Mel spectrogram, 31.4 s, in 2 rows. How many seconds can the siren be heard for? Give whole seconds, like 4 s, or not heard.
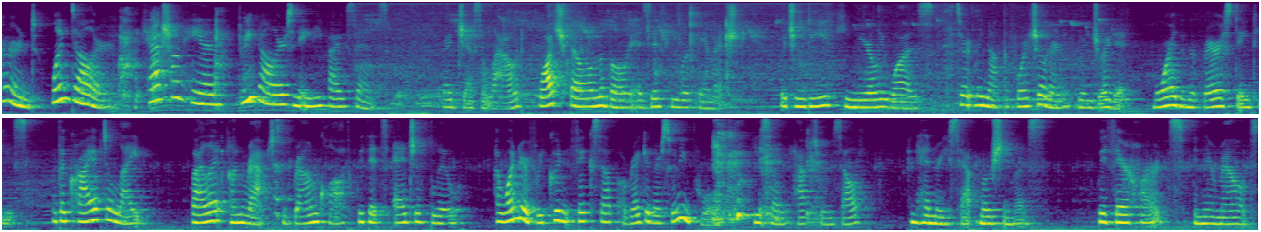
not heard.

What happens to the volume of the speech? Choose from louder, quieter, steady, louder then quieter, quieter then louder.
steady.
